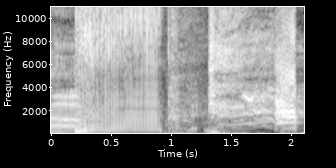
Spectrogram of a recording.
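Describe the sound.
A person on a Zoom call blows a loud raspberry-style fart noise with the lips, sputtering for about a second, followed by two shorter buzzy bursts with breathy pauses between them.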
